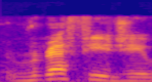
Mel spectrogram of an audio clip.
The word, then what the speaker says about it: refugee: oh okay Refugee okay Refugee with the accent at the very beginning Refugee Refugee excellent okay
